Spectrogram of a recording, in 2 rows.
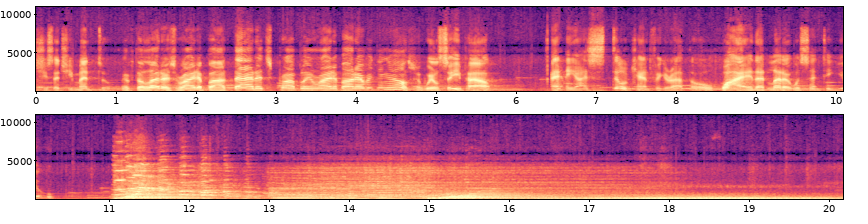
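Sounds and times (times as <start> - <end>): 
speech: 0.1 - 5.8, 6.4 - 10.4
car engine driving slowly through fog: 11.9 - 20.1.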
